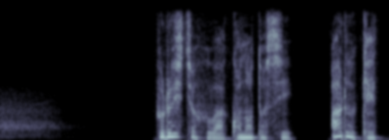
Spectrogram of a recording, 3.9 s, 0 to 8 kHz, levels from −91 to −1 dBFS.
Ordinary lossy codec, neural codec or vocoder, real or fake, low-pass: none; none; real; 7.2 kHz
